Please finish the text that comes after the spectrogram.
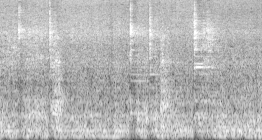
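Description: Potatoes frying with spices in a pan, a steady close sizzle with occasional stirring scrapes of a spoon against the pan.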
